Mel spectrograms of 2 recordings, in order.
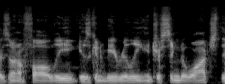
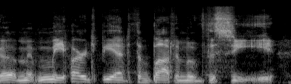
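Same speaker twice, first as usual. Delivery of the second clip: put-on pirate voice. Quoting the pirate from the Lego movie, Metalbeard pirate voice. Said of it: "The pirate from the Lego movie".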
